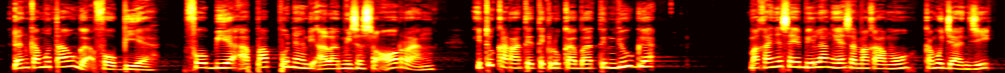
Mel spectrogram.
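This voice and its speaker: A motivational speaker giving a self-help talk in an earnest, casual way. The speaker keeps asking the listener direct questions and turns softer and slower when guiding a quiet reflection. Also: mid-range voice. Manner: casual colloquial phrasing with frequent "nah" and "loh".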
